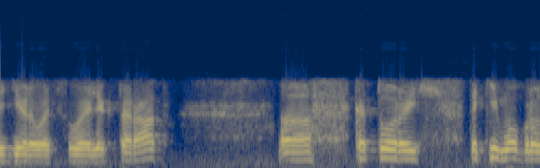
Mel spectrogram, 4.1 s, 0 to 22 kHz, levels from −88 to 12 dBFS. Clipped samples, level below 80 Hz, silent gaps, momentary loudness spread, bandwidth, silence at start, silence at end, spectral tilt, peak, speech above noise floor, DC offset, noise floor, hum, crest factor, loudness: under 0.1%; -58 dBFS; none; 19 LU; 3.9 kHz; 0 s; 0 s; -8.5 dB/octave; -4 dBFS; 20 dB; under 0.1%; -39 dBFS; none; 16 dB; -19 LUFS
